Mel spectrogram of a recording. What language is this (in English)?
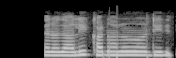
Pashto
